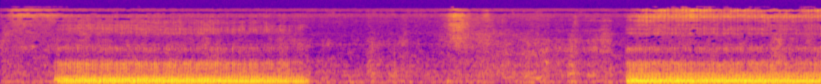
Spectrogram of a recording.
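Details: Affectionate family Shiba Inu growls in play, not in anger: a low, steady, rattling rumble lasting about two and a half seconds, a quiet gap, then a second growl starting up.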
